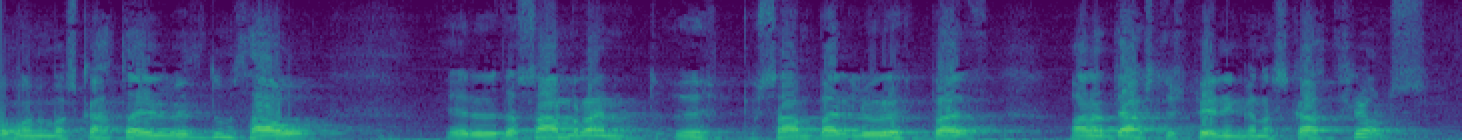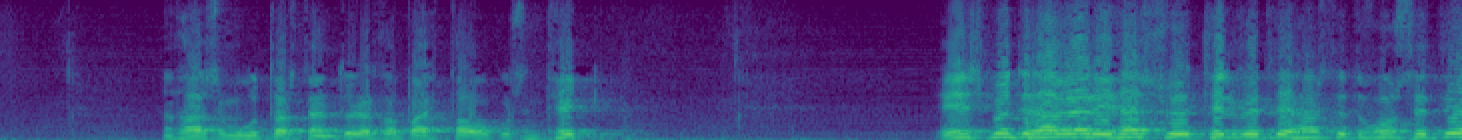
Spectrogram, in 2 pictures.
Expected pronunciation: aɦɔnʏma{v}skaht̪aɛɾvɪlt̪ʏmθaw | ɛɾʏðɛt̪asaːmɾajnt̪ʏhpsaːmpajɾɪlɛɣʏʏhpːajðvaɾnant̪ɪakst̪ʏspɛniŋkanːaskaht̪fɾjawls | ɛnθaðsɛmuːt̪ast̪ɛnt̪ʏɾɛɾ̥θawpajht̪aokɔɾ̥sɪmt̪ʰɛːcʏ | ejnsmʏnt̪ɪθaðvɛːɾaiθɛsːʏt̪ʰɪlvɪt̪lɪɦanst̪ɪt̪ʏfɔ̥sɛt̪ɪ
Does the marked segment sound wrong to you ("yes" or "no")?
yes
